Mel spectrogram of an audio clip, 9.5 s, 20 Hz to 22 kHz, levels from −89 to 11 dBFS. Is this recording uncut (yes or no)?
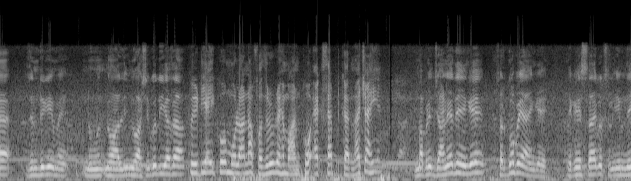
no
